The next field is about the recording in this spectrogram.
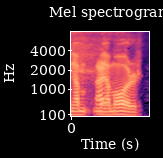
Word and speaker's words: Namor: Namor. It's Namor because it's like Niño sin Amor. – He has no love. – Oh, yeah. That's right. That's right. I forgot Namor.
